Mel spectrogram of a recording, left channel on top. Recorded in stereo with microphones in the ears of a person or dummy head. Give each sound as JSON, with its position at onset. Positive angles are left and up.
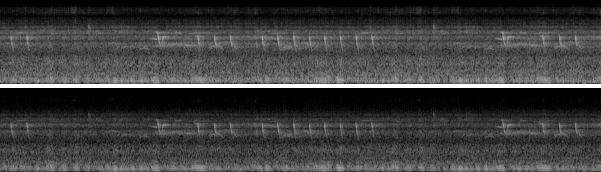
{"t": 0.0, "sound": "an insect", "side_deg": 25}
